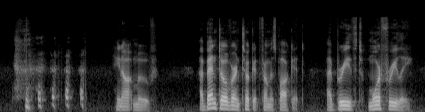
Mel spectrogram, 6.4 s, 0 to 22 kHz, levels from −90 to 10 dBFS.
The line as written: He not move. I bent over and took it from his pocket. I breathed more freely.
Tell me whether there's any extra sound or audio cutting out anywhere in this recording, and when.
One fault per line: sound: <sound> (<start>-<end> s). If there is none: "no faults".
sound: laugh (0.2-1.3 s)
